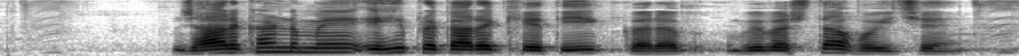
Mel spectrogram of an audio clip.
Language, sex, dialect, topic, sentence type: Maithili, male, Southern/Standard, agriculture, statement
